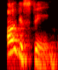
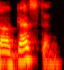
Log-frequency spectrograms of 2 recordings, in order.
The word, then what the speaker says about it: Augustine: all called philistines and i may say augustine like the grass but the man's name was augustine and i will definitely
